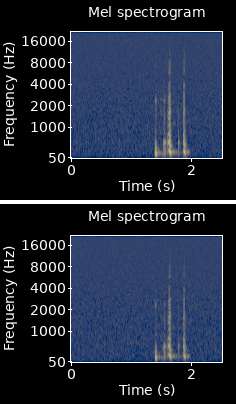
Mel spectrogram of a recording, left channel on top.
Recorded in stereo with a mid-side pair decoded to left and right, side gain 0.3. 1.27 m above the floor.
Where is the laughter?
55° left.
